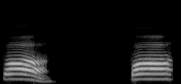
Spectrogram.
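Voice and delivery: po said loud with puffed cheeks; Arabic letter po. Shown as a demonstration. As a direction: puff the cheeks and voice po heavily. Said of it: "Kemudian po". (po diucapkan dengan pipi menggembung)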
